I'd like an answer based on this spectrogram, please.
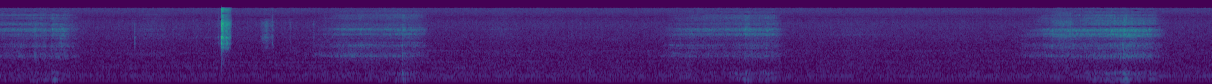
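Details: Greater Swiss Mountain Dog sleeping indoors, breathing in slow breathy snores every three to four seconds, airy and hissing, with one sharp click early on.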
